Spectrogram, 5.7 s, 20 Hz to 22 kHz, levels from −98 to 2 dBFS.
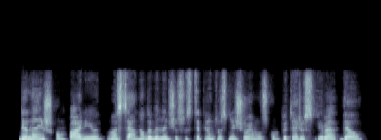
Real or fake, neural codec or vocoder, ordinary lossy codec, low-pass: fake; codec, 24 kHz, 1 kbps, SNAC; AAC, 48 kbps; 10.8 kHz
